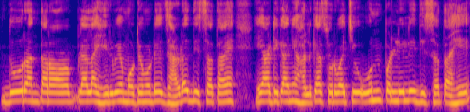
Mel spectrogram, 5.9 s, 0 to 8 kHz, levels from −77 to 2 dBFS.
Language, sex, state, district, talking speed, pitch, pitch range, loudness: Marathi, male, Maharashtra, Sindhudurg, 175 wpm, 200 Hz, 195-205 Hz, -15 LUFS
